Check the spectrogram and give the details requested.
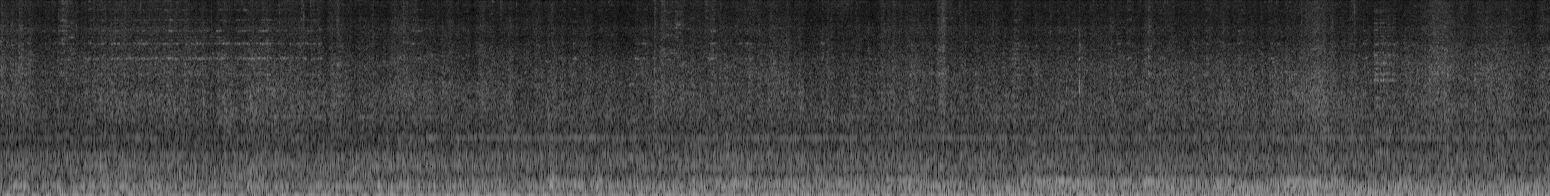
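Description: Diesel-hauled train running along the track, heard up close from the open platform behind the locomotive: a loud, steady rumble of the locomotive's diesel engine mixed with wheel-on-rail and coupler noise.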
